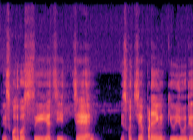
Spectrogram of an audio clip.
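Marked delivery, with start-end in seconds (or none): none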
